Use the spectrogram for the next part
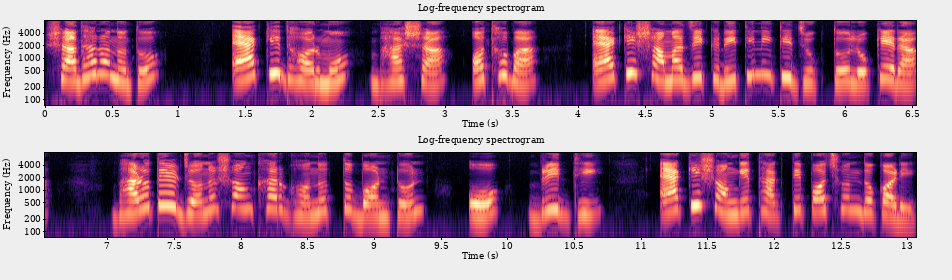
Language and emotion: Bengali, neutral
